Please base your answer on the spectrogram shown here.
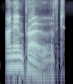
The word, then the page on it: unimproved: British English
